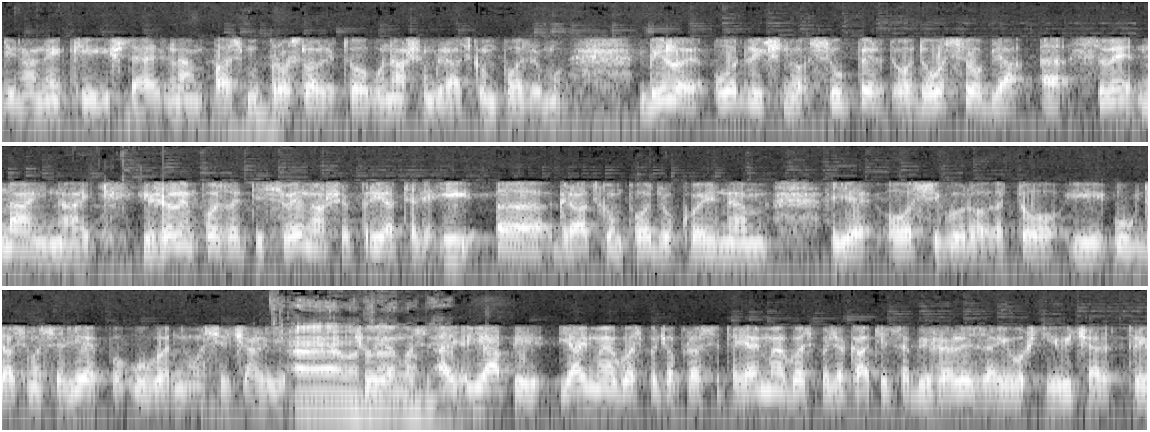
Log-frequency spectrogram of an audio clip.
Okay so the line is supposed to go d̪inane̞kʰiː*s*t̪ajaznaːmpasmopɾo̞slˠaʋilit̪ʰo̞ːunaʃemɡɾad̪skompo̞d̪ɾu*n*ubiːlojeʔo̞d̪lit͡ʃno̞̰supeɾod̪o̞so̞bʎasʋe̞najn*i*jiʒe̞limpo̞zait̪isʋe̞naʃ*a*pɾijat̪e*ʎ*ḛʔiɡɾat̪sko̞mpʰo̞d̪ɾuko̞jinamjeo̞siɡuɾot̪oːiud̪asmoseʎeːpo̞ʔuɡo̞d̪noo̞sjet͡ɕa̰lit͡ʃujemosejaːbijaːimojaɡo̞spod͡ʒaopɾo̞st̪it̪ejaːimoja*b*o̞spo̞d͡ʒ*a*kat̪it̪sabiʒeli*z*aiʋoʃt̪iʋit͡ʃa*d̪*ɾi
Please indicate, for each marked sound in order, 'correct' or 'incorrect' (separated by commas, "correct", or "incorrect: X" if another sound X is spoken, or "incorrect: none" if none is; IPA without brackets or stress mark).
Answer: incorrect: ʃ, incorrect: m, incorrect: a, incorrect: e, correct, incorrect: ɡ, correct, correct, incorrect: t̪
